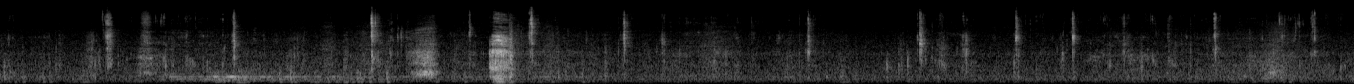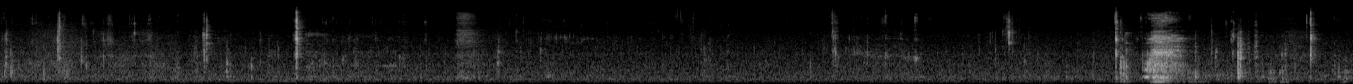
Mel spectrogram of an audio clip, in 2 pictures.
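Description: A person chewing and biting food close to the microphone: wet mouth sounds and many sharp lip and tongue clicks, with a louder bite about five seconds in and another near the end.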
